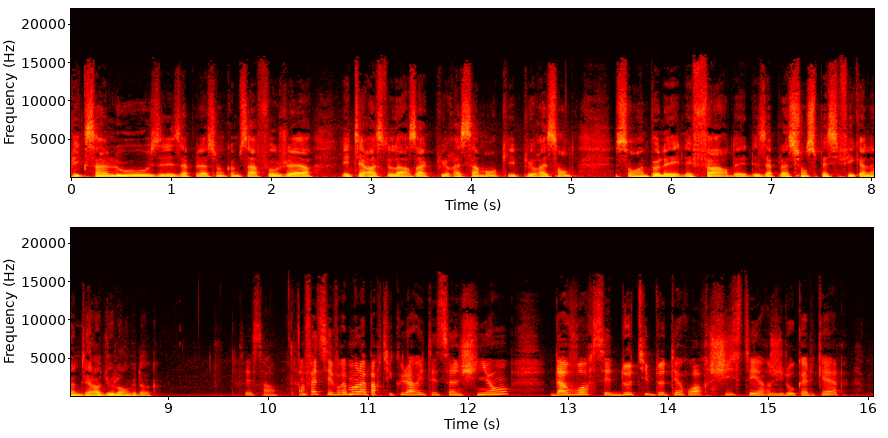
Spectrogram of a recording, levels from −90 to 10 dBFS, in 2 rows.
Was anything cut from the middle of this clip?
yes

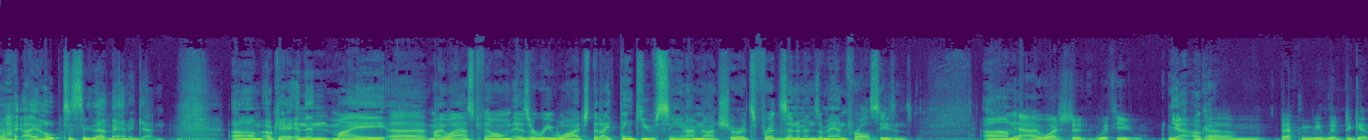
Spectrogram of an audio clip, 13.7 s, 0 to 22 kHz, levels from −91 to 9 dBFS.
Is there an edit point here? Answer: no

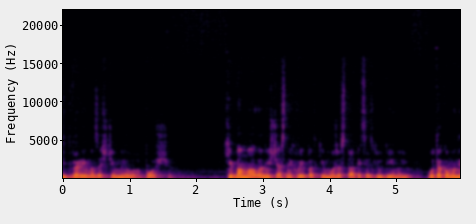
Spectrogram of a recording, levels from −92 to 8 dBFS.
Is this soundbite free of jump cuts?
yes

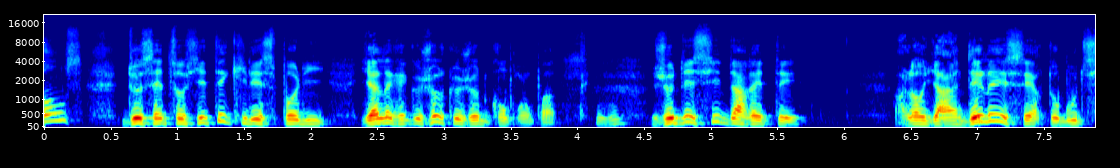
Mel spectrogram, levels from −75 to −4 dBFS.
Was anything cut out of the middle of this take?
yes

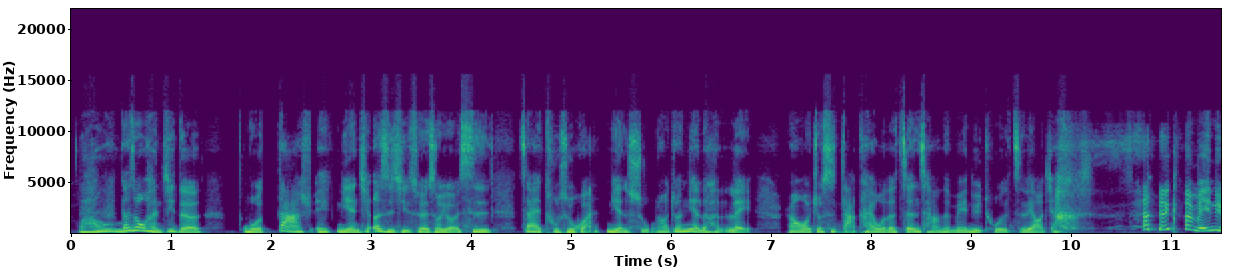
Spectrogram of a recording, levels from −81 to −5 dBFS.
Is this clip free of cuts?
yes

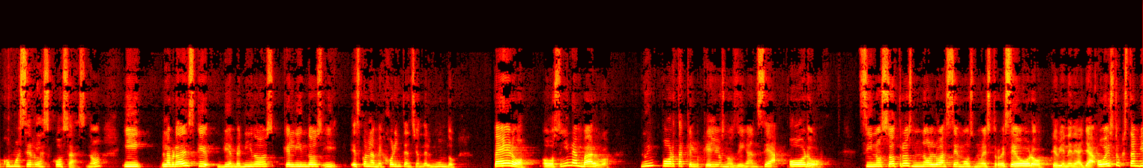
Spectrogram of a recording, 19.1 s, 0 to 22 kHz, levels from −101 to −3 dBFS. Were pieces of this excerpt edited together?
no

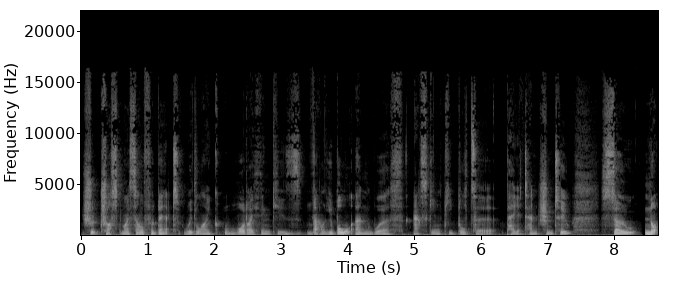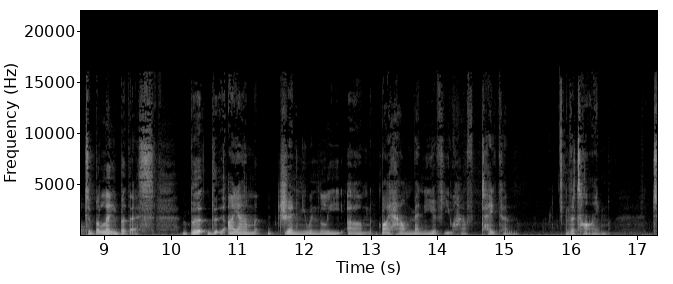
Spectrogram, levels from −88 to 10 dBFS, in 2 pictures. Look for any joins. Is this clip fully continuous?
no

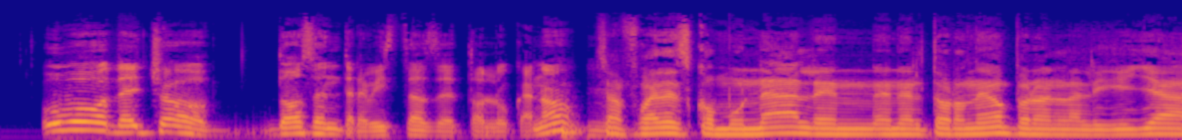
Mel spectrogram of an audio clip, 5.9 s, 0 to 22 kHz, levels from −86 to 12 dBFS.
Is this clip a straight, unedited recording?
no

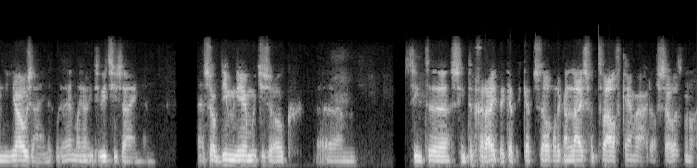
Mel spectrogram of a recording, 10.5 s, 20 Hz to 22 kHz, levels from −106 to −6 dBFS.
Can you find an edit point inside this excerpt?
no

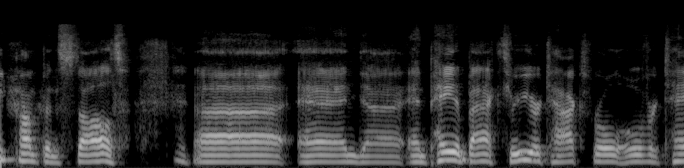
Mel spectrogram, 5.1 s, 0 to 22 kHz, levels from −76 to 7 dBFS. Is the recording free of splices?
yes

